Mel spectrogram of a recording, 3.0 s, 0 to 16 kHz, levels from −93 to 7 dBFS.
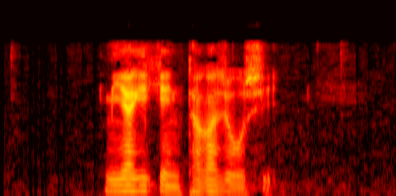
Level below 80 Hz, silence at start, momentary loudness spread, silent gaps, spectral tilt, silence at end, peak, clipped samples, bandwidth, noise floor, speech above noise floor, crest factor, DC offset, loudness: -62 dBFS; 0.8 s; 10 LU; none; -2 dB/octave; 0.95 s; -4 dBFS; under 0.1%; 7.4 kHz; -72 dBFS; 45 dB; 26 dB; under 0.1%; -25 LUFS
